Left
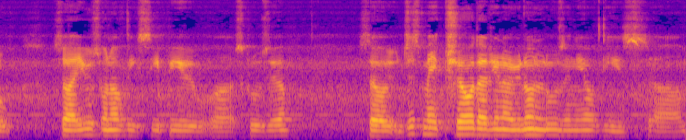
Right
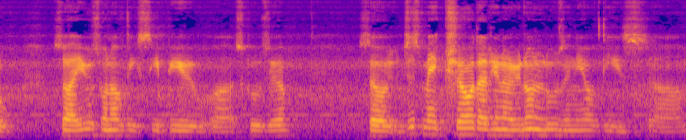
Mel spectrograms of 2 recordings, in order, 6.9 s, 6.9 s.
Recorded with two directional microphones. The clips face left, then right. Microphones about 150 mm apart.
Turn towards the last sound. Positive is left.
turn(degrees=20)  # may be behind; listen again after turning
